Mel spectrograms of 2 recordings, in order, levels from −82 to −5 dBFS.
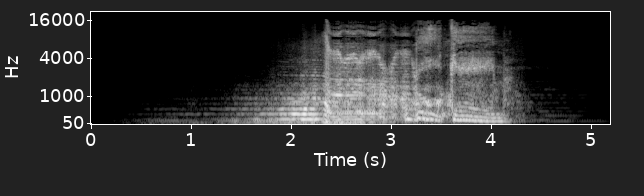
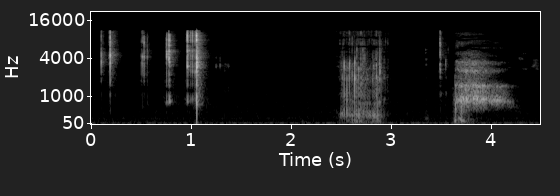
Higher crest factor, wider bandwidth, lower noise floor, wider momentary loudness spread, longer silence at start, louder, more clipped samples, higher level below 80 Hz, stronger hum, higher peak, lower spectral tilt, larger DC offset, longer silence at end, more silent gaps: second, 18 dB vs 34 dB; first, 16 kHz vs 12 kHz; second, -67 dBFS vs -71 dBFS; about the same, 19 LU vs 20 LU; first, 1.4 s vs 0.1 s; first, -17 LUFS vs -27 LUFS; neither; first, -38 dBFS vs -70 dBFS; neither; about the same, -2 dBFS vs 0 dBFS; first, -5 dB/octave vs 2 dB/octave; neither; first, 1 s vs 0.3 s; neither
